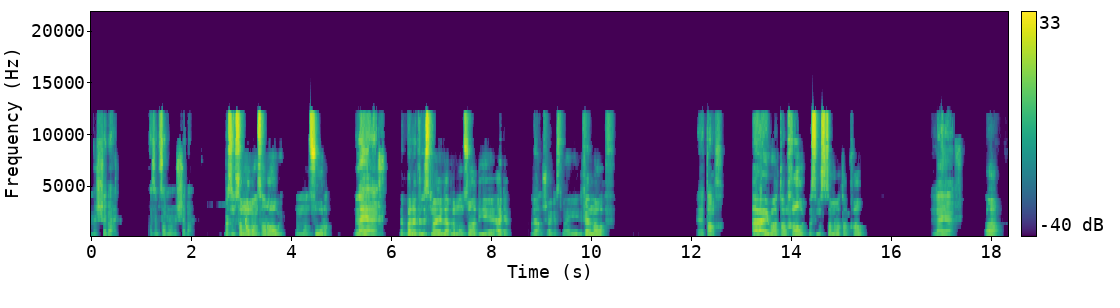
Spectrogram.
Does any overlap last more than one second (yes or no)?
no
